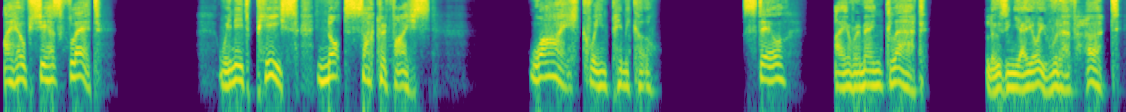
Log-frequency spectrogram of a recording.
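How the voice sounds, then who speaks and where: A man playing a sorrowful, devoted protector in a video game, husky and tenderly earnest. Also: mid-range voice, lively intonation, extremely slow, long pauses, no echo, studio quality, full character voice. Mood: worried, devoted. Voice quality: husky, breathy. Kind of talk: dramatic video game voice acting.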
